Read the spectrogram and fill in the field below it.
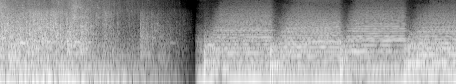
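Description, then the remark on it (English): The burning roof of a blazing barracks crashes down in a loud, roaring rumble of falling debris that dies away over about three seconds, then gives way to bold, sustained orchestral music chords. “As Wheeler and Batman's impersonator rush into the rear of the blazing barracks, risking their lives to rescue their stolen loot, suddenly the roof crashes down upon them”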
